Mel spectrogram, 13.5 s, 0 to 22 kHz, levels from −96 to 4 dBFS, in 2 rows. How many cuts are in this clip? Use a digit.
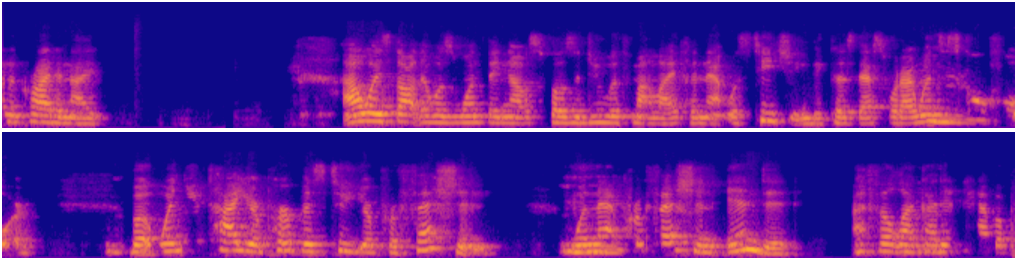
1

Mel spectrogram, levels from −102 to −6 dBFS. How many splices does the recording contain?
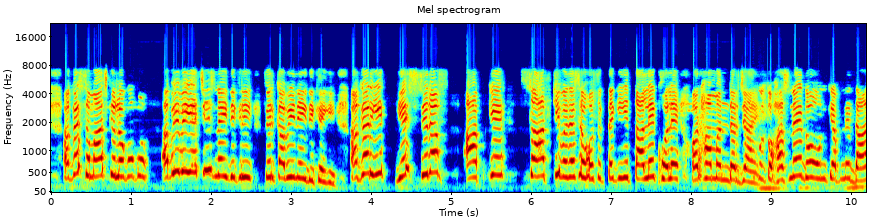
1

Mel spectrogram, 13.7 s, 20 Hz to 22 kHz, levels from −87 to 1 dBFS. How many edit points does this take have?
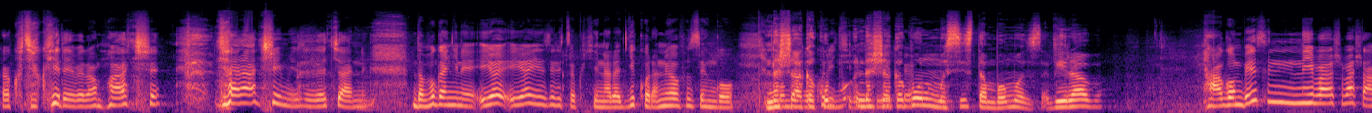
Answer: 0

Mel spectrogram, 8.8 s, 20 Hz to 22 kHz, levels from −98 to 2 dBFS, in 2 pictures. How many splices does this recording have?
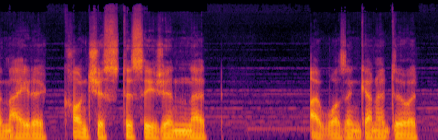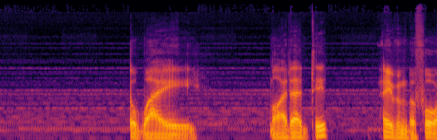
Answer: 1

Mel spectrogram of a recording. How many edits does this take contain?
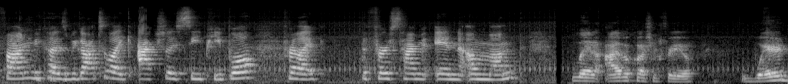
1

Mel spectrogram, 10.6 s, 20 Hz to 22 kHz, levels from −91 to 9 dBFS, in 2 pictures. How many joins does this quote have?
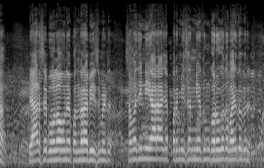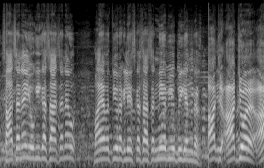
1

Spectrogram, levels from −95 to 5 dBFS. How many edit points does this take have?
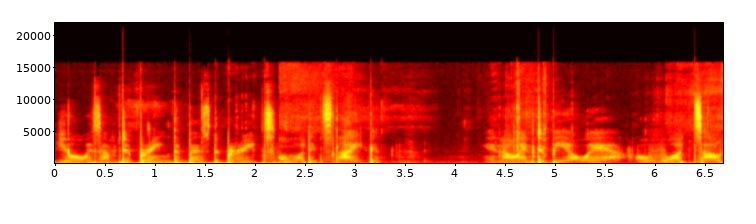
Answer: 1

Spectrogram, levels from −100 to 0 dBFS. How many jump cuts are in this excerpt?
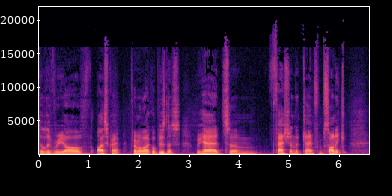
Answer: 1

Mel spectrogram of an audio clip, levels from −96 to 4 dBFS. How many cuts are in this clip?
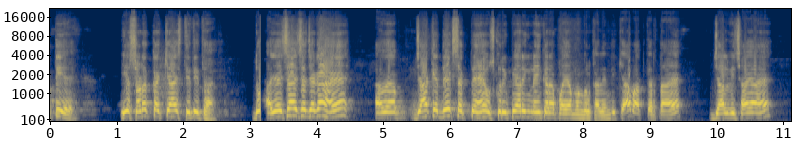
1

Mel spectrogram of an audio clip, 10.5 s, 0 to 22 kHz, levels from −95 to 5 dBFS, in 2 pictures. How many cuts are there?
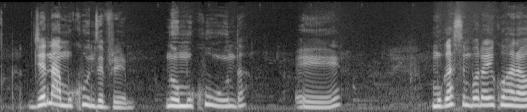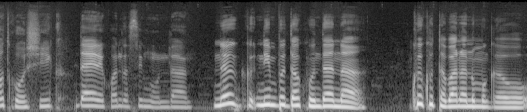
2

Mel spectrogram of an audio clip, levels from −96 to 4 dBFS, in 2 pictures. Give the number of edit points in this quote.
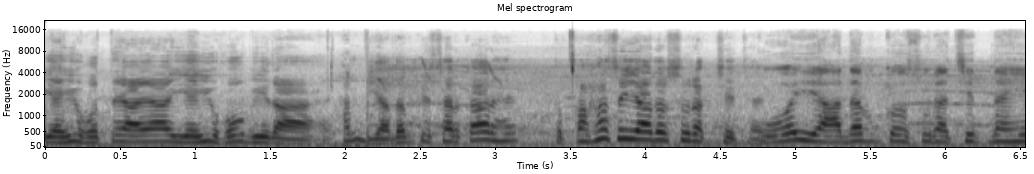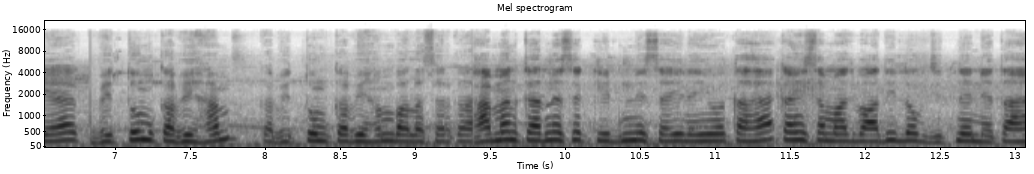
4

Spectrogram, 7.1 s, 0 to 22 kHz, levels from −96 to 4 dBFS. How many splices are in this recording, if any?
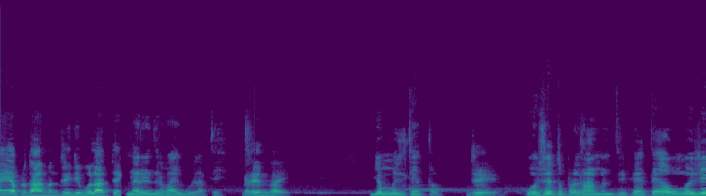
1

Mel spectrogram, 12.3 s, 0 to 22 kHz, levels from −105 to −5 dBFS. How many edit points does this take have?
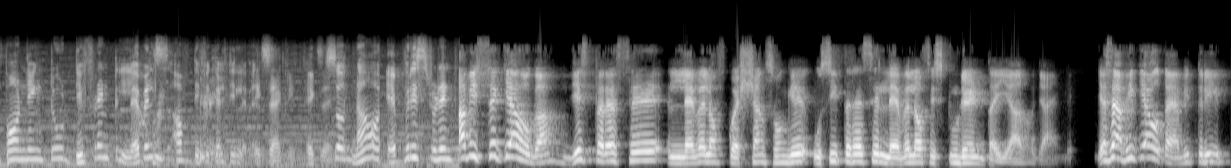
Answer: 0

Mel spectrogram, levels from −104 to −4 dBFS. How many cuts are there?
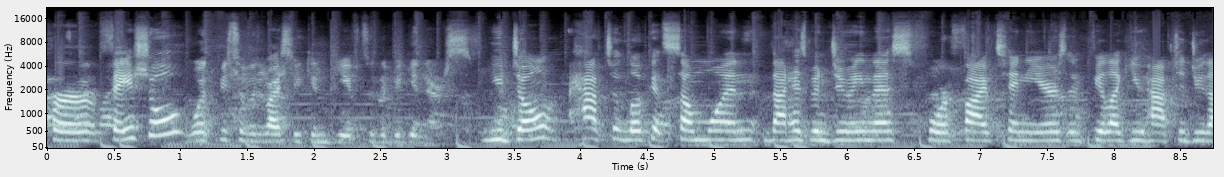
3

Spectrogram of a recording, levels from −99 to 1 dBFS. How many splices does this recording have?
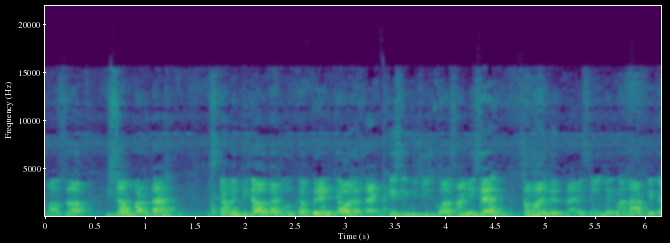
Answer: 1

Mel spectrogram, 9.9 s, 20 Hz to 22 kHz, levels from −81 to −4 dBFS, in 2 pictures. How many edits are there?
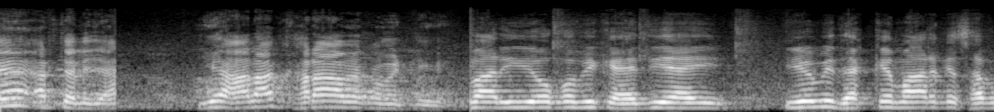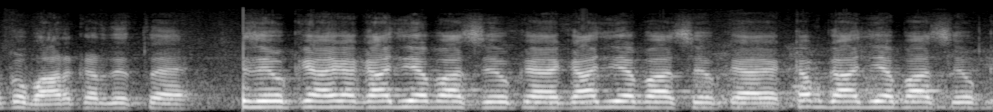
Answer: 2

